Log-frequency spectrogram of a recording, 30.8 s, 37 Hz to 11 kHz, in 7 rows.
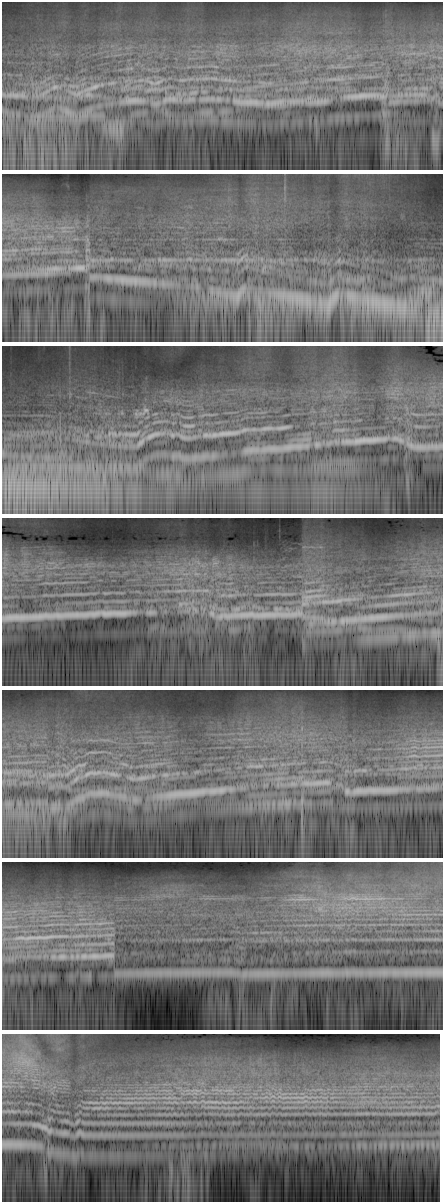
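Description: Racing sidecar engines revving hard and changing gear as several outfits pass one after another, their pitch rising and falling over and over. About 23 seconds in the sound cuts to a steadier engine note from solo racing motorcycles, which rises sharply near the end as they approach at speed.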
